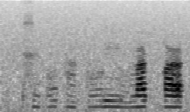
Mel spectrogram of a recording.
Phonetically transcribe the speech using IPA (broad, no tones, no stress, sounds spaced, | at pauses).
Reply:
x ɛ̤ ɡ ɔ̤ k a̤ k ɔ̤ nː ɔ̤ v a kʷ q ɐ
